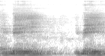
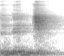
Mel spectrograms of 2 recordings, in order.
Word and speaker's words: Ibeji: call Ibehi, and then because they pronounce J H, so it's called Ibehi, but the true pronunciation is Ibeji, because Yoruba language does not pronounce J or DZI as H. So people call it Ibehi. The people will pronounce it Y, Ibehi, but it's Ibeji because it's like Meiji, double.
